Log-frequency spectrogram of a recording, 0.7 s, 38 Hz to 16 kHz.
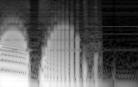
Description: Drums, Hits; DCM8

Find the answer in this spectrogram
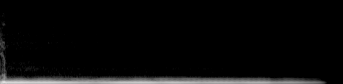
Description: BS DUMM, Vocal Planet Jazz & FX; ILIO; BASS DUMMS

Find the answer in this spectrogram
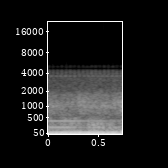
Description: Bass Extract, wavetables; Animoog

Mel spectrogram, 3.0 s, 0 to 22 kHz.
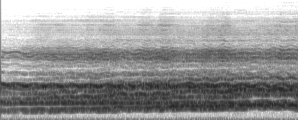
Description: SING, CLASSIC VOX1; Best Service; Hallelujah

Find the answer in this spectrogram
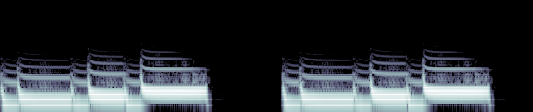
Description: Hammer Bass, Drum & Bass; Fluid Dynamics

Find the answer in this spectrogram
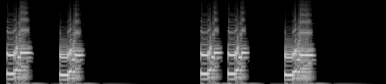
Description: Guitar Hits; Sonic Foundry (Sony Creative Software); Stylus Pressure Urban Grooves on Digital Wax; Wiggle Disc

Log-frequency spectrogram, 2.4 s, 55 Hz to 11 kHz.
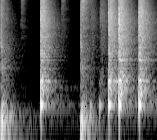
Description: ROCK, Drums; ILIO; Double Platinum Drums 1

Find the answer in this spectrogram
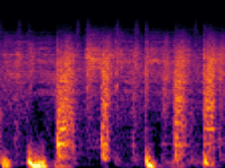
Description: FXBEAT; Big Beat Drumloops; FX BEATS; AKAI

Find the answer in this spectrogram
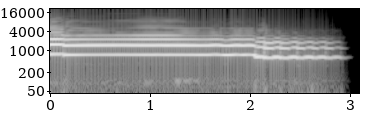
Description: SAX, Balkanish Traditions

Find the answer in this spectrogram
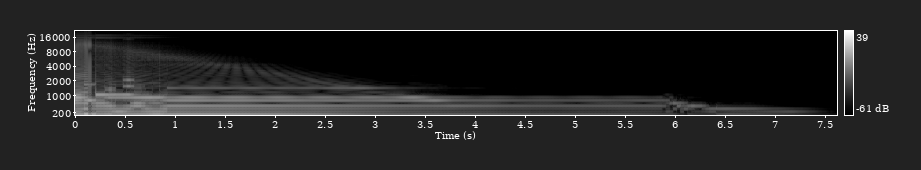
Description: pad C3, PPG Wave 2.2; Pads

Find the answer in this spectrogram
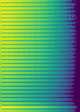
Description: ELKA, String Machines; ELKA RHAP

